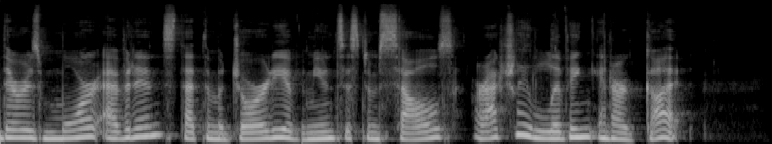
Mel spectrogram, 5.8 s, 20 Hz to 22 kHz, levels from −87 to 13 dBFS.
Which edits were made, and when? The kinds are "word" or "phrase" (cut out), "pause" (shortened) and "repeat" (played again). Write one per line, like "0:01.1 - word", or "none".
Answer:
0:02.3 - word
